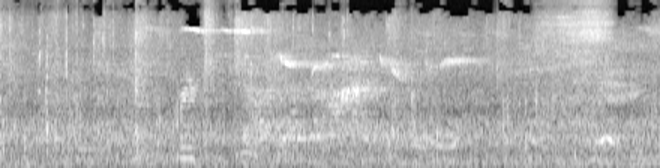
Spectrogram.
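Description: Short high bird chirps over steady outdoor background noise, with faint voices underneath.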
